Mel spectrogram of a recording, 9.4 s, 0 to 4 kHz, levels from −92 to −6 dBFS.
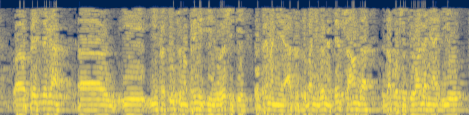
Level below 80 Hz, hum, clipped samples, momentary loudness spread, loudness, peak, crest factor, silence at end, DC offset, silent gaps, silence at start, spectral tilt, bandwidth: -30 dBFS; none; 0.3%; 5 LU; -9 LUFS; 0 dBFS; 8 dB; 0 s; 3%; none; 0 s; -10.5 dB/octave; 4 kHz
